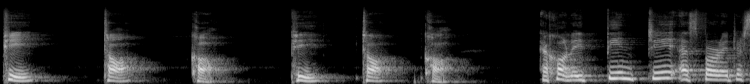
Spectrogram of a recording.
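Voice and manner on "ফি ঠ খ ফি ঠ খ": ph, th, kh said with a puff of air; aspirated demo; aspirated sounds. Shown as a demonstration. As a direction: breathe out hard on each. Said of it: "And this is".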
